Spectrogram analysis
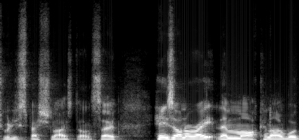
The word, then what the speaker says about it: Honoree: I think I've called her Honoree quite a lot in the interview, but then that's because most of the time you don't get an accent on the E for whatever, the email doesn't translate it. But I did see there was an accent on the E somewhere, so it's she very politely had never corrected me, but it's Honoree Corder.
